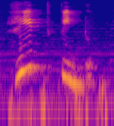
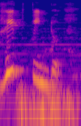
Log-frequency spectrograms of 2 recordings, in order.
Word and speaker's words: হৃদপিণ্ড: আগেই শোনা যায় অর্থাৎ হৃদপিণ্ড এখানে হ এর সাথে যেহেতু ঋকার যুক্ত কাজেই এইচ এর উচ্চারণ বা হ এর উচ্চারণ কিন্তু আগেই হয়েছে হৃদপিণ্ড হৃদ আর হ এর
